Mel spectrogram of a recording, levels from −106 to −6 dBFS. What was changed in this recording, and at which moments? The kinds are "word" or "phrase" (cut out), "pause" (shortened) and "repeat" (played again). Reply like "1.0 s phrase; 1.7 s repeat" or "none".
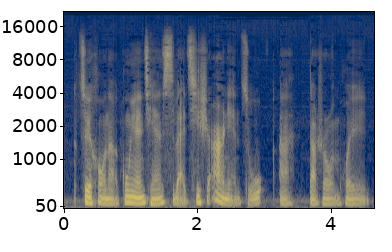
none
